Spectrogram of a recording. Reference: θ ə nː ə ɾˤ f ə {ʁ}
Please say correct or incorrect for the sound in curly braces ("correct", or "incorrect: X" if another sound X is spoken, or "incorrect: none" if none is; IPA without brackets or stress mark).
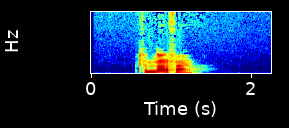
incorrect: ʕ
